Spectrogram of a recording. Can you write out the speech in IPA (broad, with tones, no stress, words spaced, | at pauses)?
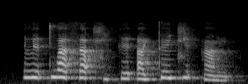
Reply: le˦ʔt̪wa˥˧sa˦ʔ ɕi˧ke˦ʔa˧j t̪ẽ˦ t͡ɕe˦ʔkã˨˩ŋ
